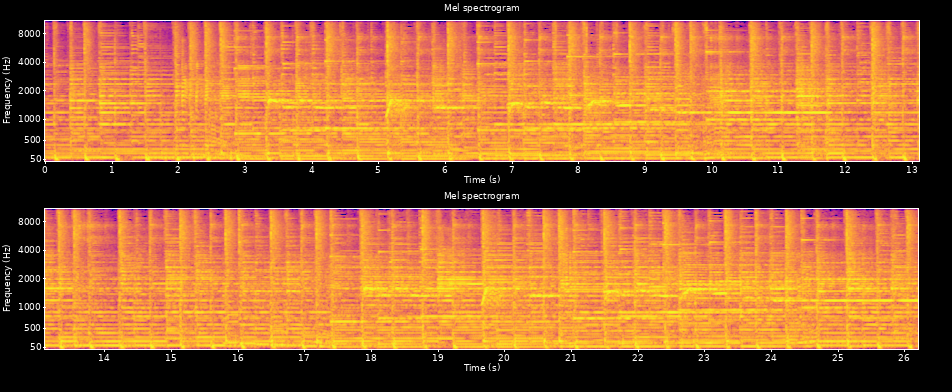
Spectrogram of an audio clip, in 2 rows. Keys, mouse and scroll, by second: 0.0 ctrl+-, 0.9-1.8 typing, 1.3 click, 4.6 typing, 5.1 shift+click, 8.0 click, 8.9 typing, 9.0 click, 11.3 Down, 11.3 typing, 16.5 Right, 17.1 Down, 20.4 Right, 22.5 click, 23.9 click, 25.5 click, 25.5-26.2 typing.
